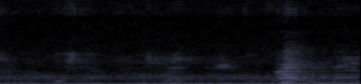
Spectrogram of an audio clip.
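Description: Faint distant voices over a steady low rumble of wind on the microphone, with a single sharp thump just before the end.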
